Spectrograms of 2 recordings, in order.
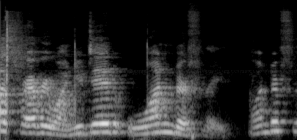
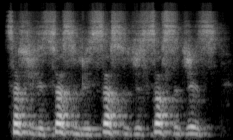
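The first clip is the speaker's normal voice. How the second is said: rapid-fire repetition; faster. Shown as a demonstration. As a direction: rattle the words off quickly. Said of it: "I'll try it even faster".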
